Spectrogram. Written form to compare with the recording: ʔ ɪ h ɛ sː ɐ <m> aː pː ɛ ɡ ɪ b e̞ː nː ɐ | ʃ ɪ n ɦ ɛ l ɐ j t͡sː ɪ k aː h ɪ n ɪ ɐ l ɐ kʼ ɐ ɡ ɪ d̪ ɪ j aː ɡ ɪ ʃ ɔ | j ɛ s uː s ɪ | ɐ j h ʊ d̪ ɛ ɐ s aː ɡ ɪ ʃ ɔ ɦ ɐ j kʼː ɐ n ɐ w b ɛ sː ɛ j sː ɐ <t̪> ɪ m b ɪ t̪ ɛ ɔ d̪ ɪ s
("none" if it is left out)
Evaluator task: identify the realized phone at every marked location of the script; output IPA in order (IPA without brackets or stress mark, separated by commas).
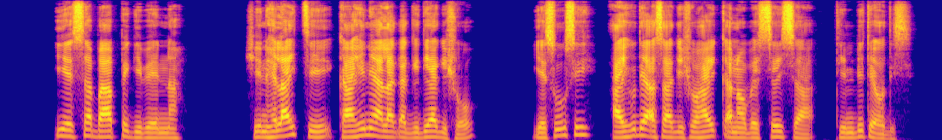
b, t̪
